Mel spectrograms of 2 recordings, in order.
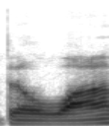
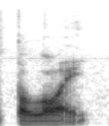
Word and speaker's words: Beloit: i know anything about bull white university and you would i keep thinking it's supposed to be spelled bill wah but i think it's beloit i think that's how they say it maybe you would know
